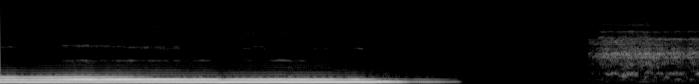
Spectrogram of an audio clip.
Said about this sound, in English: Get that resonate. Resonate your own body. Preaching all the time, vibrational healing is a real thing. And you can start that with yourself, with nothing. Just by meditating and humming.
